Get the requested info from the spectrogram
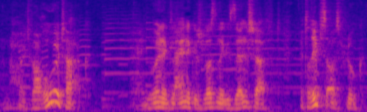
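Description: Restaurant landlord , male actor: excitable, suspicious, lively bright delivery for radio drama, music behind. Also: medium pitch, moderate pace, close to an everyday voice. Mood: helpful, flustered. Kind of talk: crime radio drama acting.

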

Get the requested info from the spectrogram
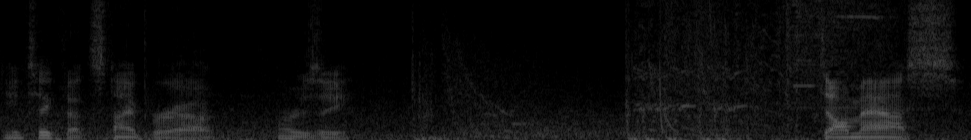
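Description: A man with a lowish voice hosts a casual let's play. He talks offhand to himself with very lively pitch swings, over clear game battle noise. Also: takes it slowly. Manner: offhand, muttering to himself, playful sound effects. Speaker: gaming video host.

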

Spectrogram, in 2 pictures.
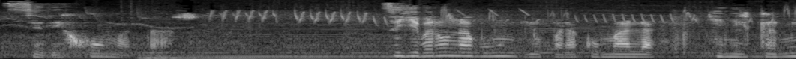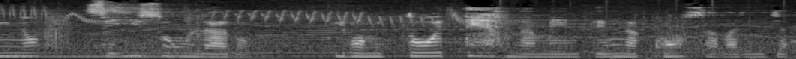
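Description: A man's voice: a little high, normal speed. A man reading scripted, literary narration for a radio drama. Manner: literary storytelling. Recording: music under the narration.

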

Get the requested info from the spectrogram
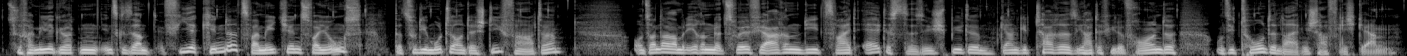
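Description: A middle-aged or older man hosting a true-crime podcast, telling the story in a measured, earnest way. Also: medium pitch, darkish tone, dry recording, clean studio sound. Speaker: podcast co-host, TV crime reporter.

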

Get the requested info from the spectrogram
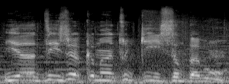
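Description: A man's voice: high voice, moderate pace, loud music behind the voice. A man in his twenties hosting a comedy review, narrating a script in an ironic, slangy way. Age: 20s. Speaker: host of a comedy review show.

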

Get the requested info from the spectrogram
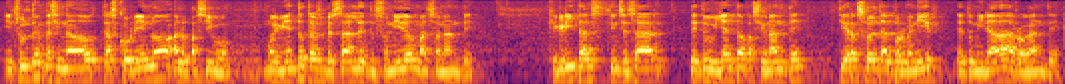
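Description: A man's voice: medium pitch, fairly even intonation, fairly quick, mellow. A man reciting a poem of his own as a slam poet on a live stage. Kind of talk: poetry recital. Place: café stage. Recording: echoey distant live recording, faint noise.

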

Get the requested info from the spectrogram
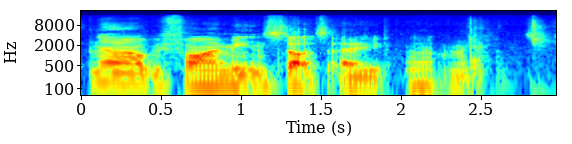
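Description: A man's voice: medium pitch, fairly even intonation, moderate pace, vocal fry, a bit bright, soft background music. A young man chatting casually and bluntly while streaming a game, with plenty of swearing. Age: young adult. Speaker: streamer playing a police officer in online roleplay.

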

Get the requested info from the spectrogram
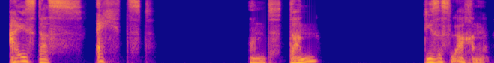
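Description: A man narrating a horror story in the first person, dramatic and lively. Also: fairly low pitch, slightly rough, no echo, studio quality. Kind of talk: horror audiobook reading.

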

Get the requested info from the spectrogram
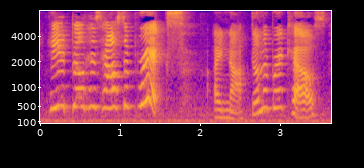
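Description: A woman's voice: very high-pitched, huge pitch swings, unhurried, crowd noise, pitched above the performer's own voice, heavily acted. A woman voicing an indignant, self-justifying wolf telling his side of a picture-book story in a chatty, confiding, theatrical way. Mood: confiding, smug. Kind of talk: expressive picture-book read-aloud.

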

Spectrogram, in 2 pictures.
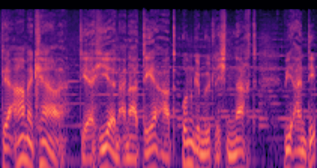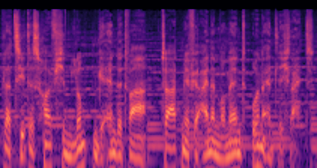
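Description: An actor playing a wry, world-weary journalist who narrates a radio crime drama in a measured, dry manner. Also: male voice, sits low, animated, over music. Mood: reflective. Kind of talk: scripted first-person crime narration.

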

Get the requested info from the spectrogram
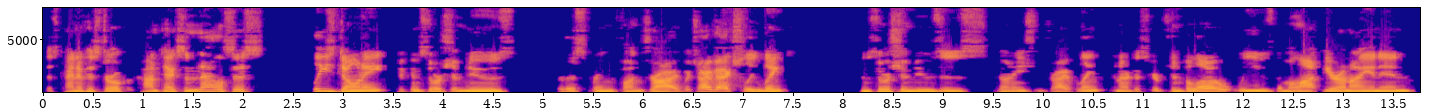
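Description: A man's voice: medium pitch, moderate pace, dry recording, rough recording. An American man in his thirties co-hosting a news show, reading articles aloud and commenting casually.

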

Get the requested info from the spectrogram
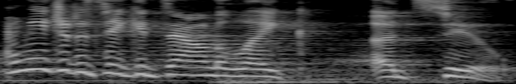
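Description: A woman's voice: on the high side, very animated, normal speed. A woman voicing a small, cheeky, teasing yordle in a video game.

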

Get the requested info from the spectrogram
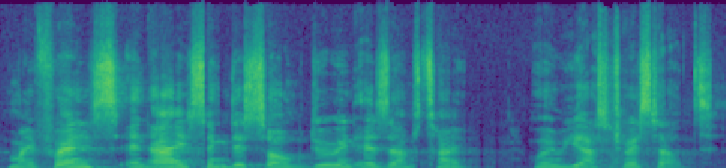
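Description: A woman from Ghana, Twi her first language, delivers a prepared speech at a podium microphone. Her voice sits a little high, and she reads slowly and earnestly with careful pauses. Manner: measured, earnest reading with deliberate pauses. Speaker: graduating student speaker. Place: banquet hall at a graduation celebration. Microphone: podium microphone on a stand, filmed from a far camera.

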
